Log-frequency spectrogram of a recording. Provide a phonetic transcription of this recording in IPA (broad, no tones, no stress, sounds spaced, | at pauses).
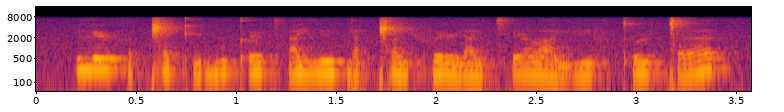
lʲ ʌ ɭ h ʌ ǁ ɛ kʼ i b u kʼ ɜ ɭ t͡sʼ a j lʲ u f j a ǁ ʌ j f ɘ ɭ j a j t͡sʼ i ɭ lˠ a j vʲ ɜ f tʼ u ɭ ǀ ɜ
